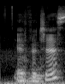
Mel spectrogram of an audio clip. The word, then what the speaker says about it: Iphitus: So she mentions here that Heracles has killed the mighty, I'm going to blank on the pronunciation, Iphitus? – Yep.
